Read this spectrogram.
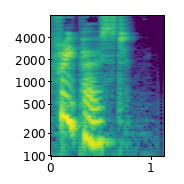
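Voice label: "freepost", British English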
